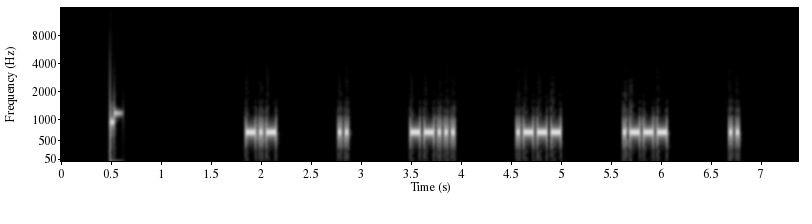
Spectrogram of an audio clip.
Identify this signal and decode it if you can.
Morse code, heard as a keyed tone, about 34 wpm, spaced as for 12 wpm, 700 Hz. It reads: KI7JJI
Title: USA Call Signs - 6x Character Spacing - 35wpm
